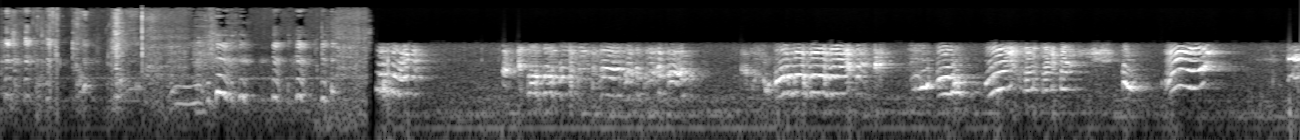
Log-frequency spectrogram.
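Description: Babies laughing: a toddler's belly laughs, then after an abrupt change a little under four seconds in, a baby's repeated high-pitched laughing squeals in short bursts.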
